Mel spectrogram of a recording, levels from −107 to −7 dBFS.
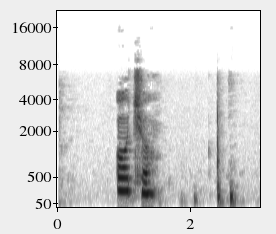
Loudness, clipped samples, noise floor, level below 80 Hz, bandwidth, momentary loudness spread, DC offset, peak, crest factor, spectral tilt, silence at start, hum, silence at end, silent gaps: -24 LUFS; under 0.1%; -78 dBFS; -62 dBFS; 9 kHz; 18 LU; under 0.1%; -8 dBFS; 20 dB; -5 dB/octave; 0.9 s; none; 0.4 s; none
